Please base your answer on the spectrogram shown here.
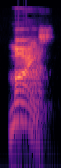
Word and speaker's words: mice: Tidak diucapkan. Okay? Example. E. Bike. E-nya enggak disebutkan, kan? Mice.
